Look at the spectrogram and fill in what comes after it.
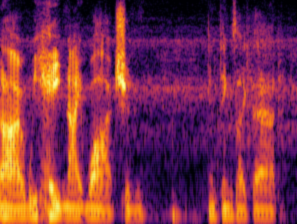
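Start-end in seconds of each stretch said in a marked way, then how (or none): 0.0-1.6 muttered, grumbling complaint under the breath. Voicing two humans who come out complaining: complaining mumble. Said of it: "you hear them just complaining, you know, mumbling".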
